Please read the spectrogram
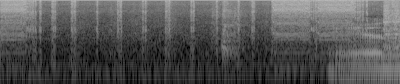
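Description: Faint handling noise: rapid, irregular light clicking for about a second and a half, then a word of speech near the end.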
